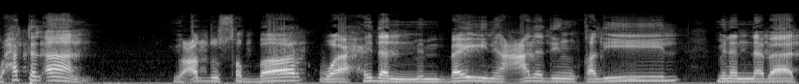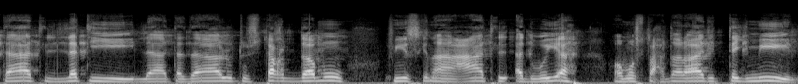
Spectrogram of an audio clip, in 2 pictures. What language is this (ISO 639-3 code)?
ara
